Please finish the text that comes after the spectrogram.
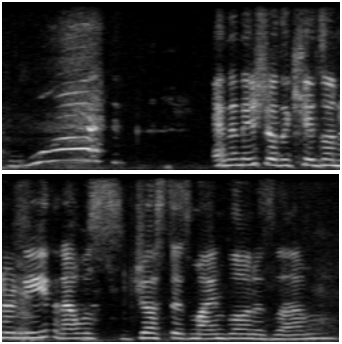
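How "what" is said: shocked what. Retold or imitated. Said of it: "I'm like".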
